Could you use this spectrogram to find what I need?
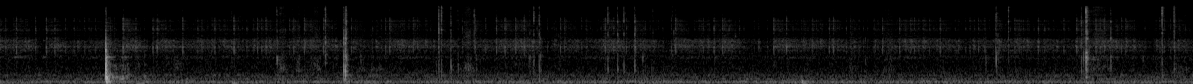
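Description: Fireworks burst with sharp pops and crackles.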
